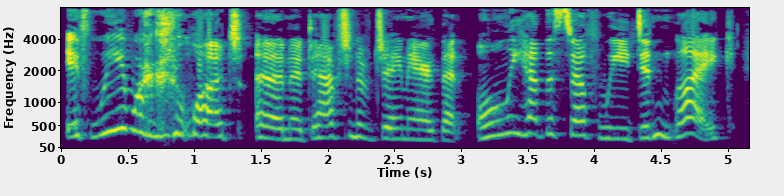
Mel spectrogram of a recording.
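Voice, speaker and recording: A woman's voice: sits high, expressive, moderate pace. A woman co-hosting a podcast in casual chat, with a jokey, self-deprecating way of talking. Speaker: podcast co-host.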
